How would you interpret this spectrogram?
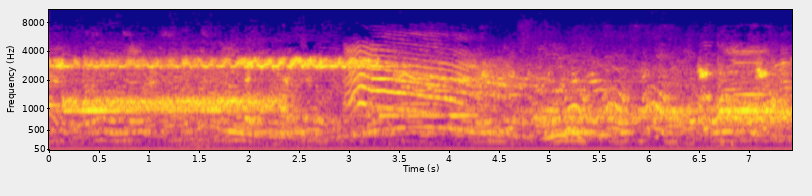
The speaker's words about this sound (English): Sounds like we're in a jungle with some birds.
